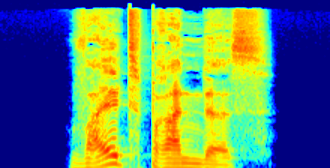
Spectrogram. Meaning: genitive singular of Waldbrand
- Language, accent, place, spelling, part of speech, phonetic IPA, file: German, Germany, Berlin, Waldbrandes, noun, [ˈvaltˌbʁandəs], De-Waldbrandes.ogg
